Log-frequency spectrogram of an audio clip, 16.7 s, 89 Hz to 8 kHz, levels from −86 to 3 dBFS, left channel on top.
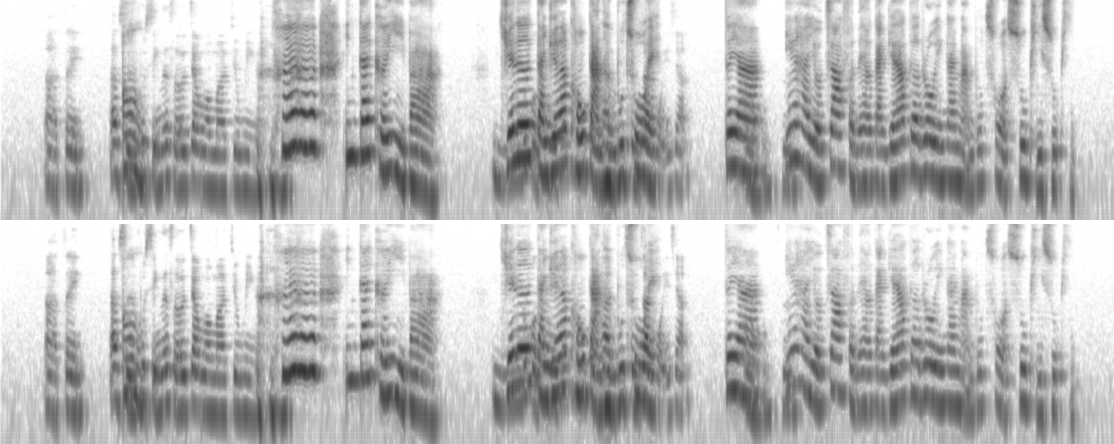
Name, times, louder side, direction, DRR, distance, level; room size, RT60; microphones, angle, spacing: voice 1, 0.7-1.3 1.6-4.3 7.4-9.2 9.4-10.4 11.2-12.0, right 2 dB, 30° right, 0.8 m, -32 dB
voice 2, 1.8-2.2 4.1-6.6 7.4-9.9 10.9-11.5 11.8-16.1, left 2 dB, 55° left, 0.6 m, -25 dB
11.5 x 6.2 x 2.3 m
head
